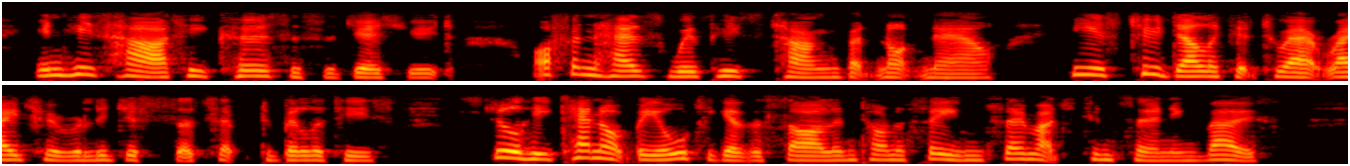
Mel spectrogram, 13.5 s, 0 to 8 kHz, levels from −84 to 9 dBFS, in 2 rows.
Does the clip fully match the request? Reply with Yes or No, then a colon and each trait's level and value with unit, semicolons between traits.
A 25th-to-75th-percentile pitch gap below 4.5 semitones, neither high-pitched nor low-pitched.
Yes: average, 4.0 semitones; medium, 180 Hz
